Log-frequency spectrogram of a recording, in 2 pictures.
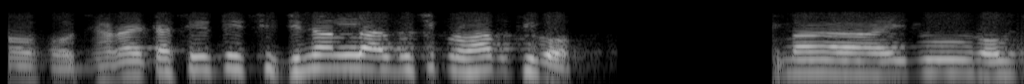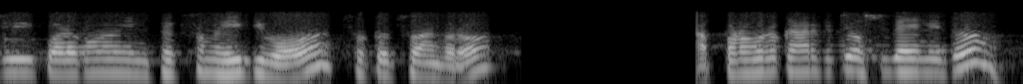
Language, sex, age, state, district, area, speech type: Odia, male, 60+, Odisha, Khordha, rural, conversation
